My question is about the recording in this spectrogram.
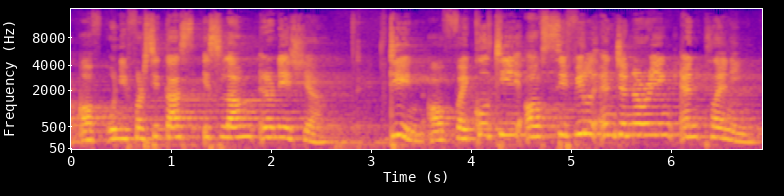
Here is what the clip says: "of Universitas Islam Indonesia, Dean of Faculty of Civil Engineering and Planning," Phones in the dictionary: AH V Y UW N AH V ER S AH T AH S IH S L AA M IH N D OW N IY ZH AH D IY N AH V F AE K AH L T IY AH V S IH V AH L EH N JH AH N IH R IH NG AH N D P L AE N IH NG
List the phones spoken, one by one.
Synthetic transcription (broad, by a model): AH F UW N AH F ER S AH T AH S IH S L AA M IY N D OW N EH S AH D IY N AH F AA K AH L T IY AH F S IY F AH L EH N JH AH N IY R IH NG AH N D P L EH N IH NG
